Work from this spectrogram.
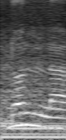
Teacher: karena huruf mat bertemu lam bertasdid dalam satu kalimat, cara bacanya dipanjangkan 6 harokat dan diberatkan serta diidghamkan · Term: mat lazim musaqqal kilmi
